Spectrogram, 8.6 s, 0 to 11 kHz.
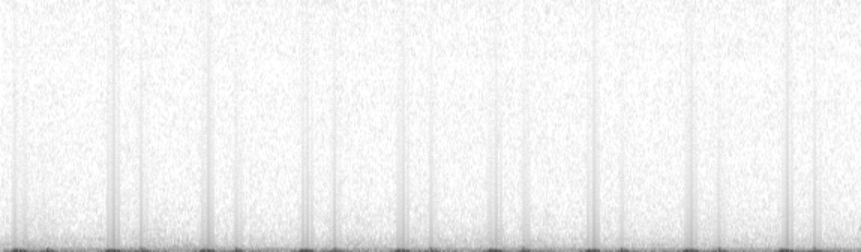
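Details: ASMR heart sounds for sleeping, recorded with a whispered voice: steady, soft, low heartbeats at about 60 a minute with even rhythm over a faint hum, a normal heartbeat.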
